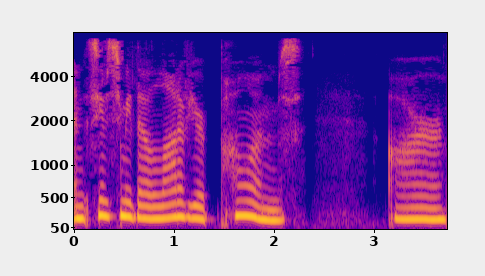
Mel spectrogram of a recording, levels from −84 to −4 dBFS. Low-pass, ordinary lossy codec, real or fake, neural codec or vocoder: 7.2 kHz; MP3, 32 kbps; real; none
